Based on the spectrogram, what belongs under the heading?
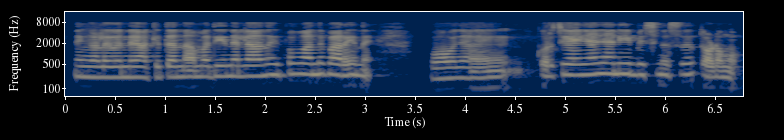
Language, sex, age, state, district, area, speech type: Malayalam, female, 30-45, Kerala, Kannur, rural, spontaneous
